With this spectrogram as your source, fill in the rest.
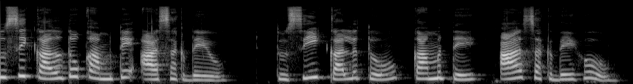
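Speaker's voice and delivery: very slow, careful, word-by-word Punjabi.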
